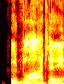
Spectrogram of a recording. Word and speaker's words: Goodlatte: and the congressman is Bob goodlatte I think is how you pronounce his name from Virginia and what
